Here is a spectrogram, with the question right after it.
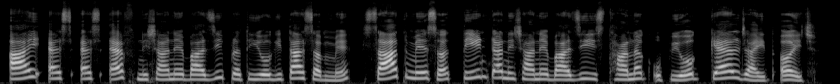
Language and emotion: Maithili, neutral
